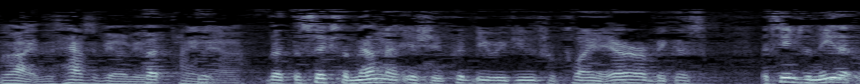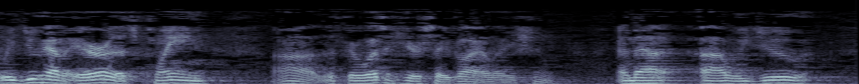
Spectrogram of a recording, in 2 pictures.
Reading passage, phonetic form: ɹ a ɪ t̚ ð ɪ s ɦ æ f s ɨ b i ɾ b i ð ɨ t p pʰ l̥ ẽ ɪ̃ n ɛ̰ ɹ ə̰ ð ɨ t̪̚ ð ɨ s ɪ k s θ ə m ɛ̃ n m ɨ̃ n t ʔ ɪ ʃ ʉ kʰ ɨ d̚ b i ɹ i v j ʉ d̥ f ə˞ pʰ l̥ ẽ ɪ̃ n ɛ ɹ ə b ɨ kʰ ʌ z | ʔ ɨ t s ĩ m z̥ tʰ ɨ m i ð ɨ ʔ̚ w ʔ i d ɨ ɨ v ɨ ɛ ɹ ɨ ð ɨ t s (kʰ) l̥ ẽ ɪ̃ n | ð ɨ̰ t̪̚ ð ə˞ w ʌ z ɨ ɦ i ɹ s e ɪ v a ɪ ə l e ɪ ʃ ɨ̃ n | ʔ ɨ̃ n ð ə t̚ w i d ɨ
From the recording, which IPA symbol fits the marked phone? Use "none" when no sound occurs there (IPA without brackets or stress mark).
pʰ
